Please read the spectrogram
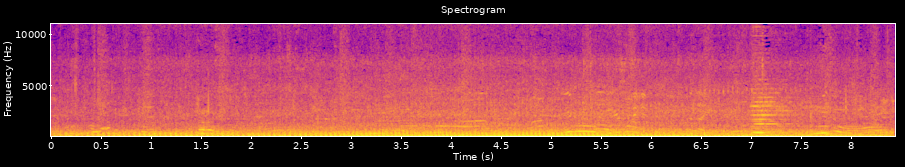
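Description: Low, steady drone of a motor vehicle engine running close by in street traffic, growing a little louder toward the middle, with faint voices in the background.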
